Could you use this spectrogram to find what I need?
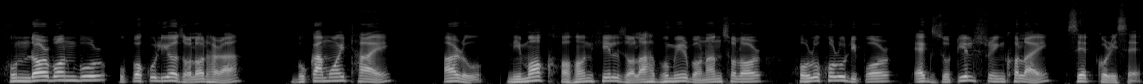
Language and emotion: Assamese, neutral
